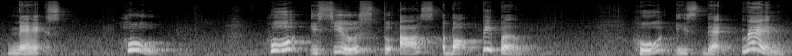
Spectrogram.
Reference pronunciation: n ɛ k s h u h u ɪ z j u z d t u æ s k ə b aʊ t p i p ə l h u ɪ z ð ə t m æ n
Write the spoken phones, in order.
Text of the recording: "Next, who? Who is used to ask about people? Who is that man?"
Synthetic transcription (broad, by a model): n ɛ k s h u h u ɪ s j u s t u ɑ s ə b aʊ t p i p ə l h u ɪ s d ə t m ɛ n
